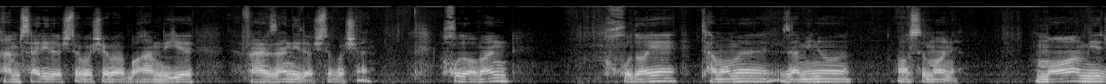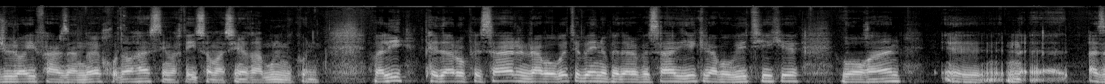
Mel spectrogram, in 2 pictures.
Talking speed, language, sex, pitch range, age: 115 wpm, Persian, male, 120-145 Hz, 30-49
